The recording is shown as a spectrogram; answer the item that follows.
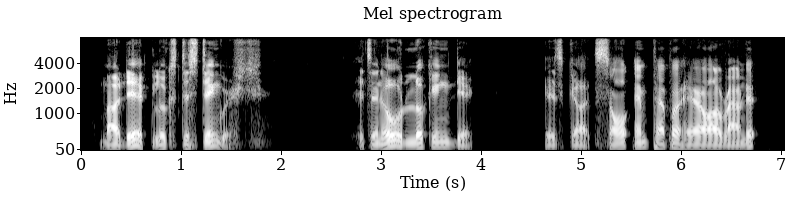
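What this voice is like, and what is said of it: Morgan Freeman impression. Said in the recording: “Read this line in your best Morgan Freeman voice.”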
